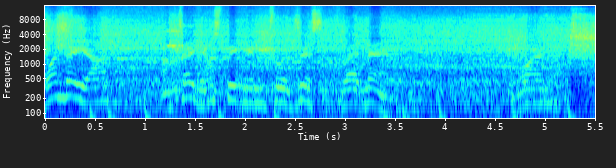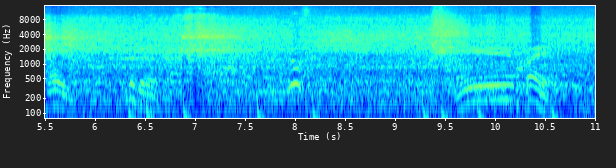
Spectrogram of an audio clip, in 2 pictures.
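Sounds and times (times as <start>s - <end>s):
loud rushing noise: 0.0s - 11.0s
man exclaiming woo: 7.9s - 8.2s.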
